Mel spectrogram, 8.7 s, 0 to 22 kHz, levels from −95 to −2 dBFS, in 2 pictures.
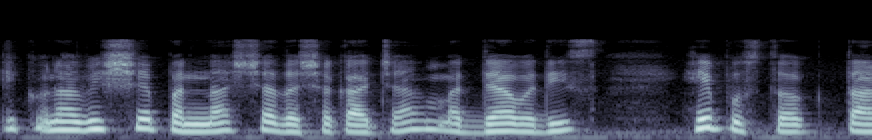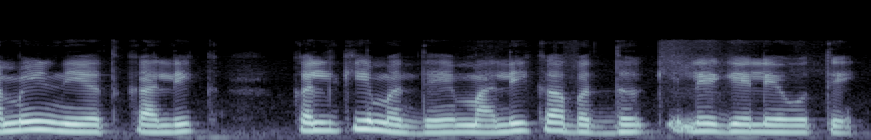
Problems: constant background noise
